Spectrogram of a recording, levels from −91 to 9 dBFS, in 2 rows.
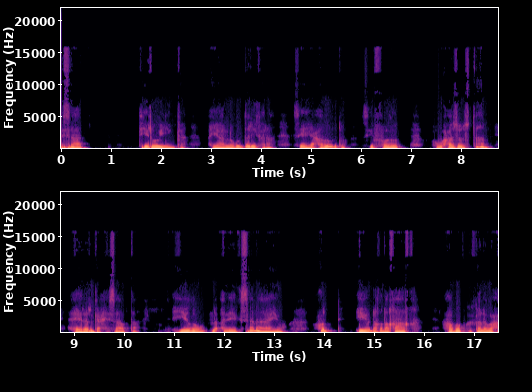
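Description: Short concealed packet loss: about 20 ms of speech missed the decoder each time, and the receiver extended the preceding sound to bridge the gaps, at 6.73–6.77, 6.85–6.89, 6.95–6.99, 7.45–7.49 and 7.53–7.57 s, giving brief smears or wobbles.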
